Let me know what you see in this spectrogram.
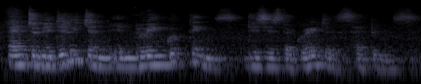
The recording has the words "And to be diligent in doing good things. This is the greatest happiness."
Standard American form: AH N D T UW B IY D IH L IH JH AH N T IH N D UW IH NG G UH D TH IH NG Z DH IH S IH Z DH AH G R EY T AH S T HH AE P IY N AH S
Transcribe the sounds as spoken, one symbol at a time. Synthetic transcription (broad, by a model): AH N T UW B IY D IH L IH JH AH N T IH N D UW IH NG G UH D T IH NG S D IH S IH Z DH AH G R EY T AH S T HH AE P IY N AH S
